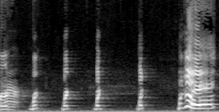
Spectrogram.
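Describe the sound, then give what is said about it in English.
A person imitates a chicken: a drawn-out vocal cluck, four short evenly spaced clucks, then a louder, stretched squawk to finish, with no other sound. “And they had the one that was a chicken and it would spin and around.”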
